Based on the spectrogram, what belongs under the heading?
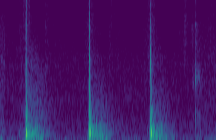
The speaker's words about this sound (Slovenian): Trije lovci so trikrat pobutali na vrata.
